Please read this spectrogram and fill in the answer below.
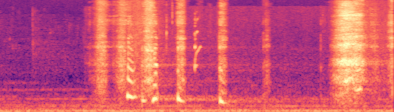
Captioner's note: sobbing quietly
